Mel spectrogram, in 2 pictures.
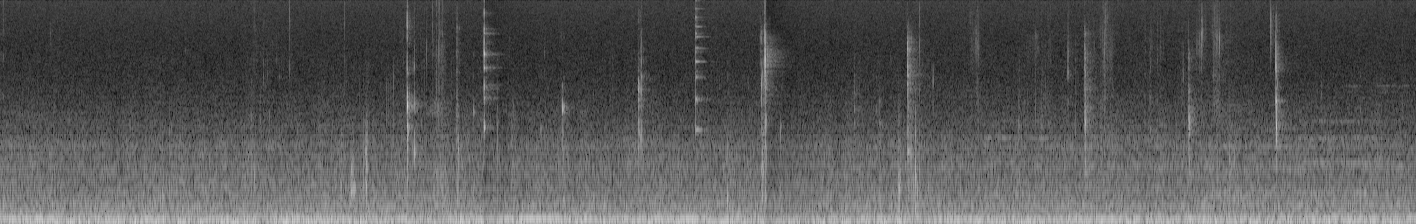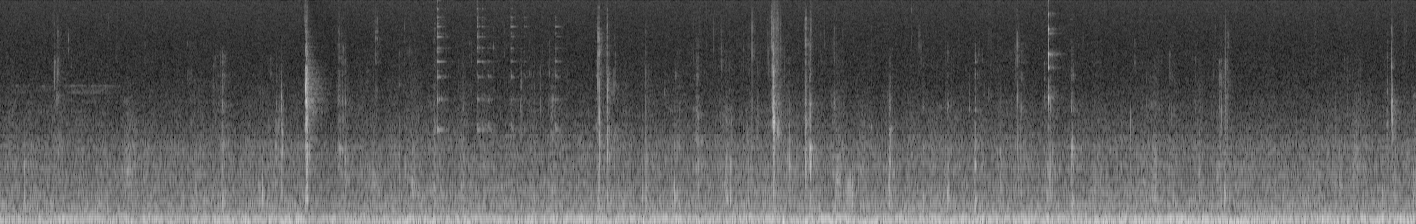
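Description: Close-miked chewing and wet mouth sounds of eating eba (swallowed garri dough) with okra-melon soup, with many scattered sharp clicks and smacks. A steady low hum runs underneath.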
